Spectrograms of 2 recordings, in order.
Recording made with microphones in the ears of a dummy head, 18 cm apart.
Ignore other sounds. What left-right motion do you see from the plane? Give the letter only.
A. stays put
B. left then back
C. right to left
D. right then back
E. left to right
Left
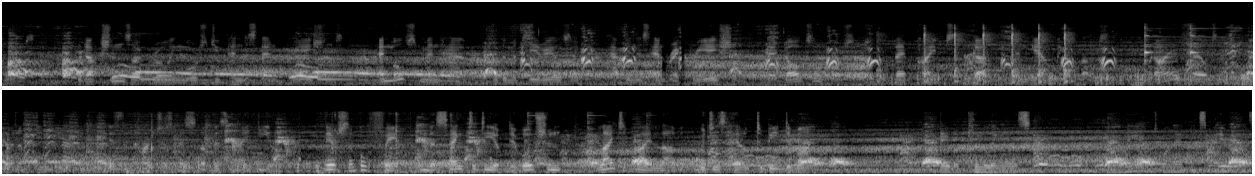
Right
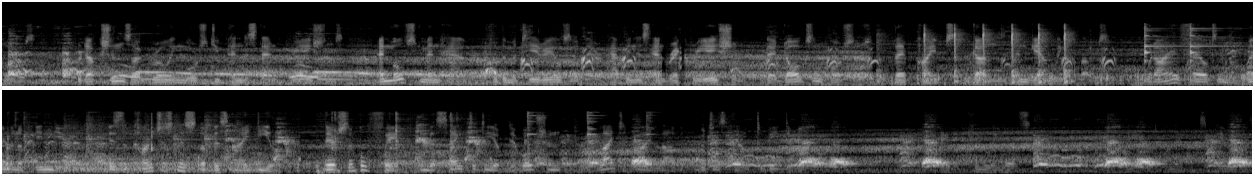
C.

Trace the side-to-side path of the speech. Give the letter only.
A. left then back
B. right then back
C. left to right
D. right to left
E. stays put
D.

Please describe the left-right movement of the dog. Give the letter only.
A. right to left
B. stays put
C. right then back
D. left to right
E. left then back
E.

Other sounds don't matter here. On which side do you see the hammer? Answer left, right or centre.
right.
